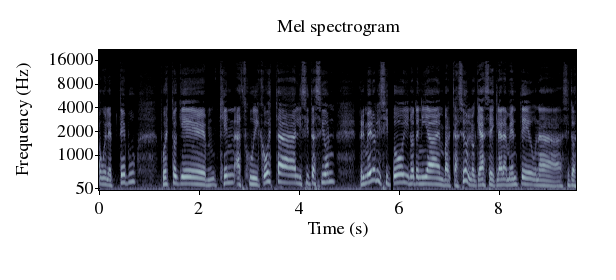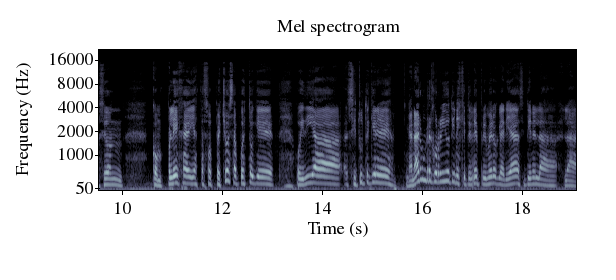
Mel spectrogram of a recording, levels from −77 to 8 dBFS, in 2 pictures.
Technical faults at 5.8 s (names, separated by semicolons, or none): Bluetooth dropout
